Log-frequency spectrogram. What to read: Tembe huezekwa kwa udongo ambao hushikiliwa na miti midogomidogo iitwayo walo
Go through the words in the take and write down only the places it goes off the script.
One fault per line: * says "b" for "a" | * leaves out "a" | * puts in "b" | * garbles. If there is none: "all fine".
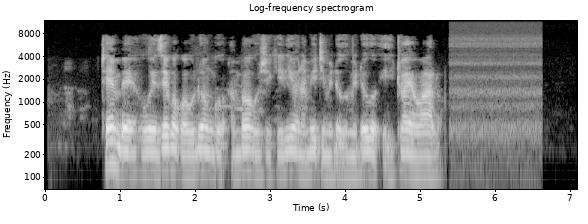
all fine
